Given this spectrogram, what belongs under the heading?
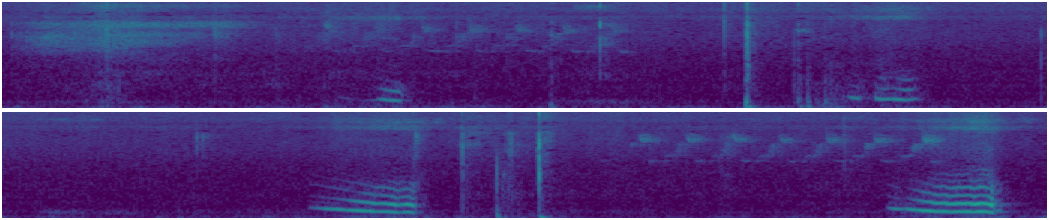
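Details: A sleeping tuxedo cat snores softly and rhythmically during a nap while songbirds tweet in the background: cat snoring.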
